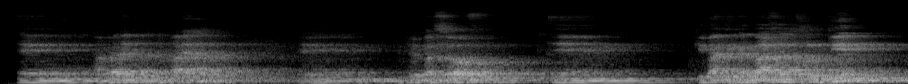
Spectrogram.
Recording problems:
room echo; strong; dies away in 2.5 s
off-mic speech; far

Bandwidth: 14.5 kHz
